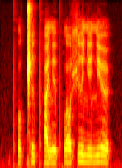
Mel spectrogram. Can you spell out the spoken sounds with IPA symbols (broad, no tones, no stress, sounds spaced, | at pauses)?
pʰ o ǁ ɨ pʰ a lʲ ɤ pʰ l ɔ ʃ ɨ lʲ ɨ lʲ ø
